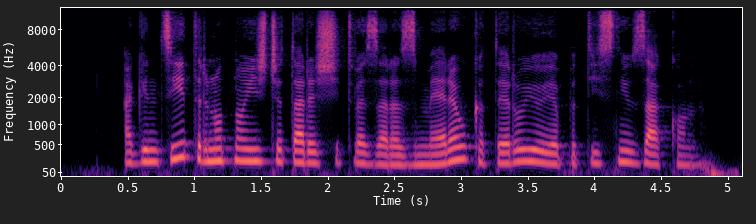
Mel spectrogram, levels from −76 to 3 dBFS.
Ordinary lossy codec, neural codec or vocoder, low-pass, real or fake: none; codec, 24 kHz, 0.9 kbps, DualCodec; none; fake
